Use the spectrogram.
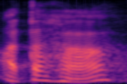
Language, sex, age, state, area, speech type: Sanskrit, male, 30-45, Rajasthan, urban, spontaneous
